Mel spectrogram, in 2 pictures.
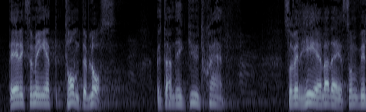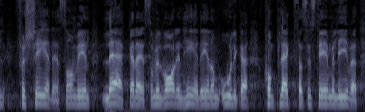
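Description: A man in his forties delivers a sermon in a church hall. His voice carries a long reverb, and he keeps urging his listeners on with calls of "come on". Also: on the high side. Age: 40s. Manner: warm, exhortative, with repeated calls of "come on". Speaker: preacher.

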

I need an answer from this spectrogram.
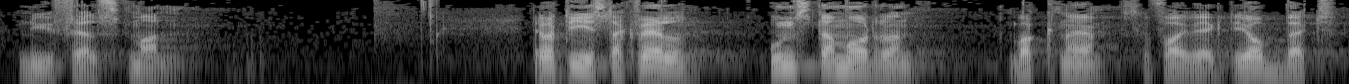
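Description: A man in his forties preaching a personal testimony sermon, telling his story earnestly with sudden rises and hushed drops. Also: deep voice. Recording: reverberant hall.

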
